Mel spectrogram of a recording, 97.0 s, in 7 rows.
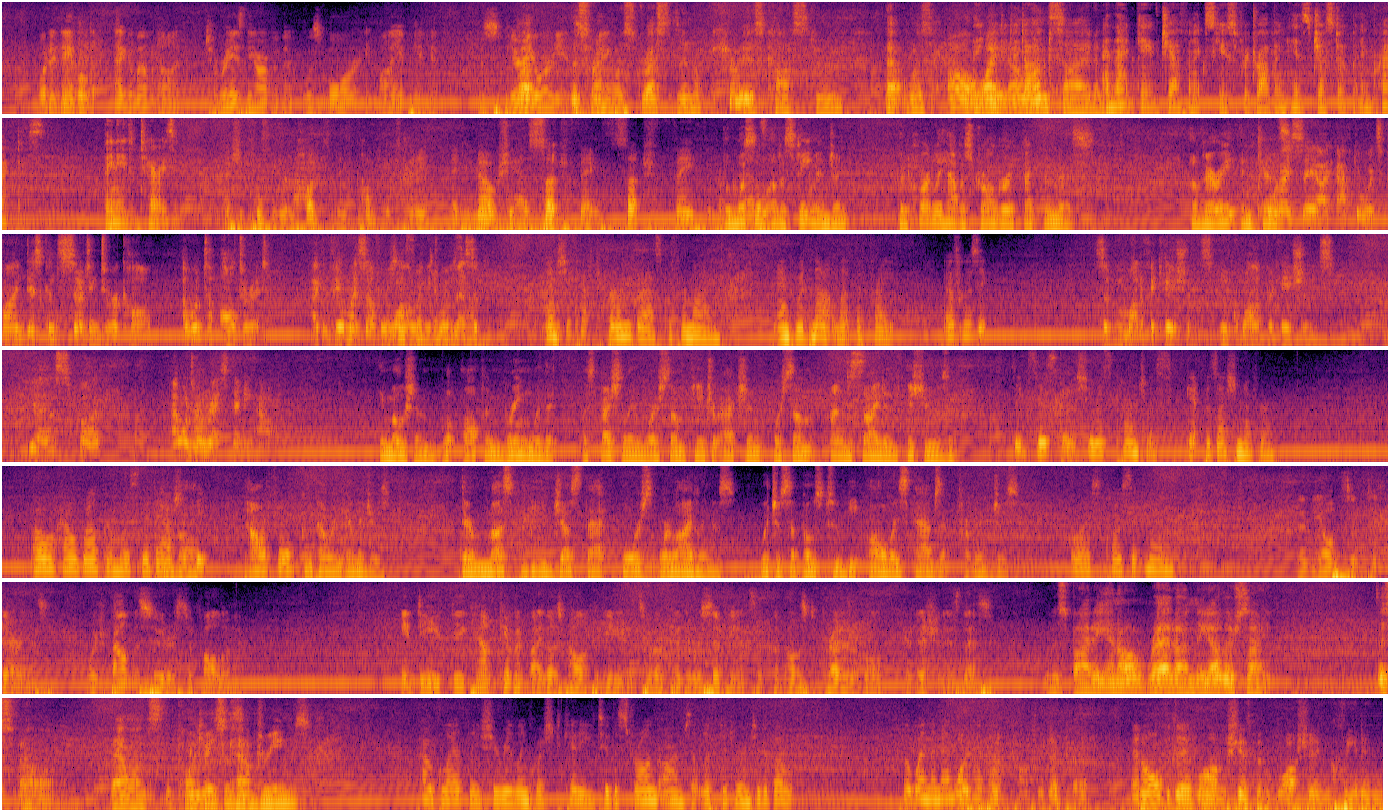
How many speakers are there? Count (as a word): seven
